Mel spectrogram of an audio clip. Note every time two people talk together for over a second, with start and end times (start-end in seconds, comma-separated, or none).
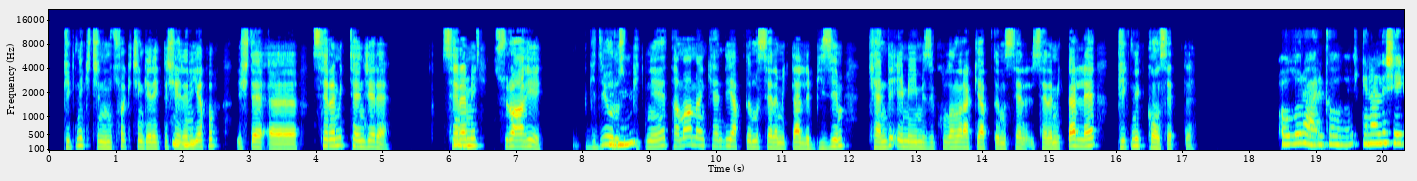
none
